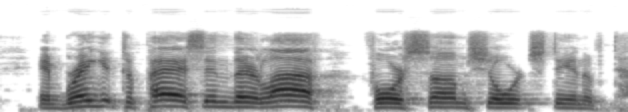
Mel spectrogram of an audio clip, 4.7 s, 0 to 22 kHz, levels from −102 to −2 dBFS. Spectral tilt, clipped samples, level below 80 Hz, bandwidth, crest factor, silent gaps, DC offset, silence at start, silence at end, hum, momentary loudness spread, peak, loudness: -5.5 dB/octave; under 0.1%; -66 dBFS; 7.2 kHz; 16 dB; none; under 0.1%; 0.3 s; 0 s; none; 13 LU; -6 dBFS; -22 LUFS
